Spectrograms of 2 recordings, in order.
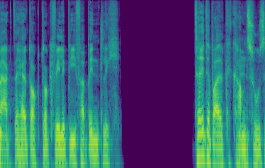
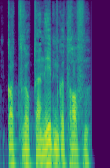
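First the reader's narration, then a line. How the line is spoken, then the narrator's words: Grateful, blissful, confused stammer. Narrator (German): Tretebalg stammelte, dankbar, selig, verwirrt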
